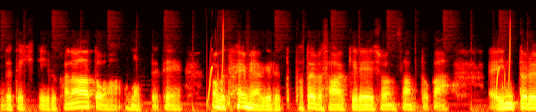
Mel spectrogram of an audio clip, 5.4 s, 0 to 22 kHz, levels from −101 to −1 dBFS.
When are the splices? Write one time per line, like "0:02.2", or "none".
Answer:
none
